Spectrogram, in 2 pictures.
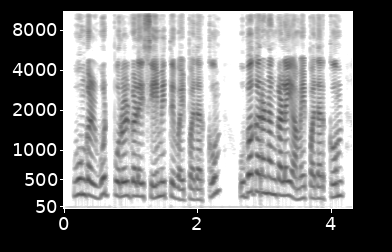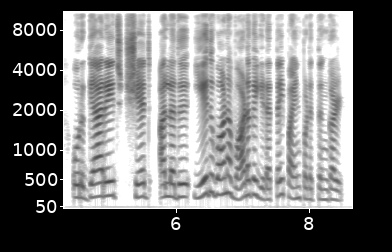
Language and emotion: Tamil, neutral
